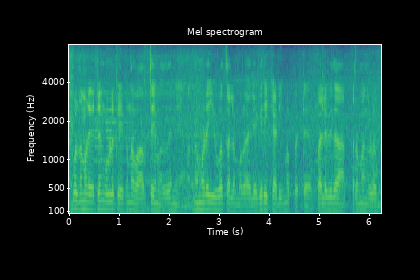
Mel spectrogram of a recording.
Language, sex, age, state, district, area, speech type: Malayalam, male, 45-60, Kerala, Idukki, rural, spontaneous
